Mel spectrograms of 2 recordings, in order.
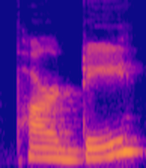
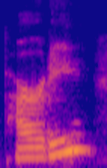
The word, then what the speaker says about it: party: So the only thing I would say is if I'm saying something like party and I use too much air pressure, party, party, party, you can hear it'll sound a little strange. So trying to think of that D as being a little bit light, party, is helpful.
